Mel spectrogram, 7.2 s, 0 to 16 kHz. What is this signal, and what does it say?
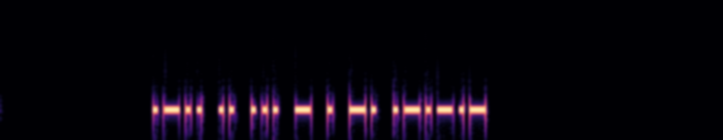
Morse code, heard as a keyed tone, about 22 wpm, 700 Hz. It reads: LISTEN.
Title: 4x Word-Spacing - Sentences from Top 500 Words - 22wpm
